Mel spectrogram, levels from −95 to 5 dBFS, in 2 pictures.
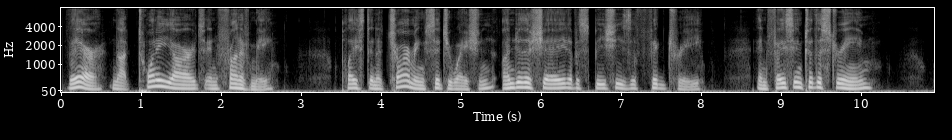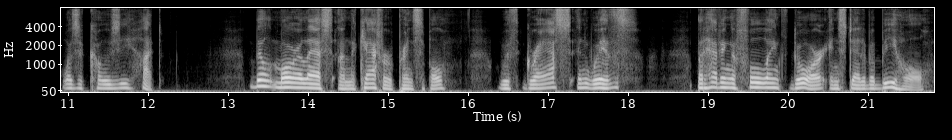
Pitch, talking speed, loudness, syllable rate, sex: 140 Hz, 150 wpm, -18 LUFS, 4.3 syllables/s, male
